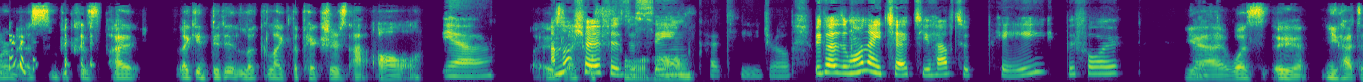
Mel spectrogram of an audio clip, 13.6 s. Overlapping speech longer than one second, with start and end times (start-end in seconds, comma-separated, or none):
5.5-6.9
